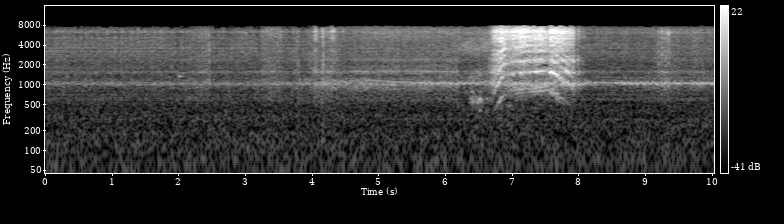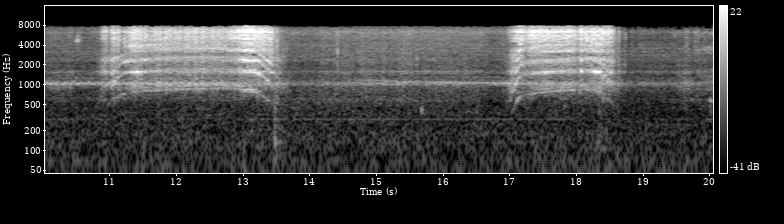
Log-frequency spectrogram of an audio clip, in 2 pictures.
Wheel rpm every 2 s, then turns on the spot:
0, 0, 20, 80, 20, 80, 170, 20, 80, 80.
4-6 8-10 14-16 18-20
